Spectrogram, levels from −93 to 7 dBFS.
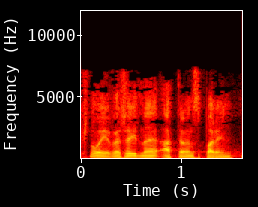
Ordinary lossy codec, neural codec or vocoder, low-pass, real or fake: MP3, 32 kbps; codec, 16 kHz, 1 kbps, X-Codec, WavLM features, trained on Multilingual LibriSpeech; 7.2 kHz; fake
